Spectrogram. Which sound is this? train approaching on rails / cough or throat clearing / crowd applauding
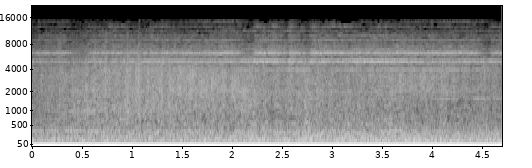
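train approaching on rails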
